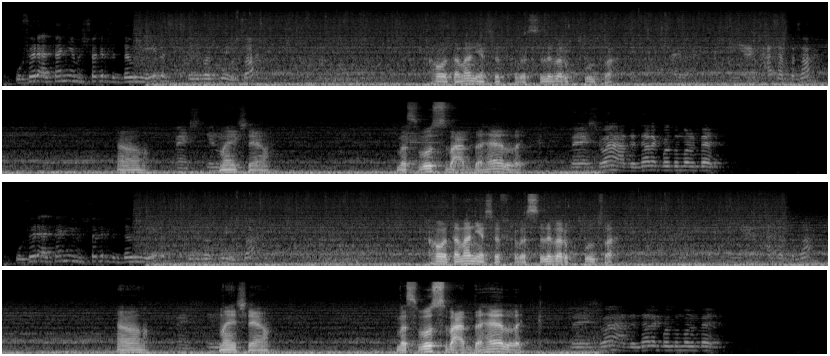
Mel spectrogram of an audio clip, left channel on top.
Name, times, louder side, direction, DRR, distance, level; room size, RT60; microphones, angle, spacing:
voice 1, 0.0-2.6 6.7-8.2 10.0-10.6 12.3-12.6 13.9-15.4, left 3 dB, 55° left, 2.7 m, -38 dB
sound 1, 1.3-7.9, equal, ahead, 1.9 m, -42 dB
sound 2, 1.4-14.3, right 1 dB, 40° right, 2.2 m, -34 dB
voice 2, 4.3-6.2 9.4-9.7 10.4-11.0 12.2-13.5, right 5 dB, 90° right, 0.8 m, -22 dB
11.0 x 7.4 x 8.2 m
head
